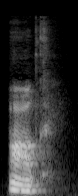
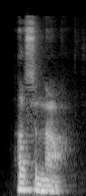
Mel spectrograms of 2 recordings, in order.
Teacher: वे स्वर जिनके उच्चारण में वायु मुख एवं नाक दोनों से निकले। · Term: अनुनासिक स्वर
